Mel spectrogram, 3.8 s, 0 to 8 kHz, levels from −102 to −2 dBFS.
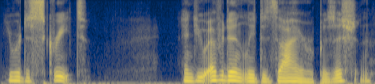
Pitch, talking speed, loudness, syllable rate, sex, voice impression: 120 Hz, 145 wpm, -18 LUFS, 6.6 syllables/s, male, masculine, adult-like, tensed, powerful, slightly dark, hard, fluent, cool, calm, wild, lively, slightly strict, slightly intense, slightly sharp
